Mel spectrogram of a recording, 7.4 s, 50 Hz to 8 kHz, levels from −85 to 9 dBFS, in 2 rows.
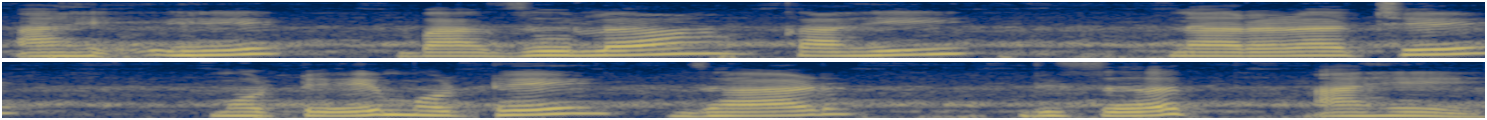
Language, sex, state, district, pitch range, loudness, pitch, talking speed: Marathi, female, Maharashtra, Mumbai Suburban, 190-260 Hz, -15 LUFS, 205 Hz, 75 wpm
